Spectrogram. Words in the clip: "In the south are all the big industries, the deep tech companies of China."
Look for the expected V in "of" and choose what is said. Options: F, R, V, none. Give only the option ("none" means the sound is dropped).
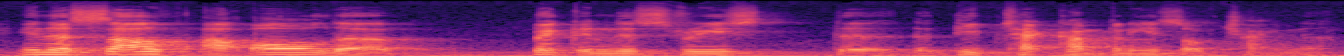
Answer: F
